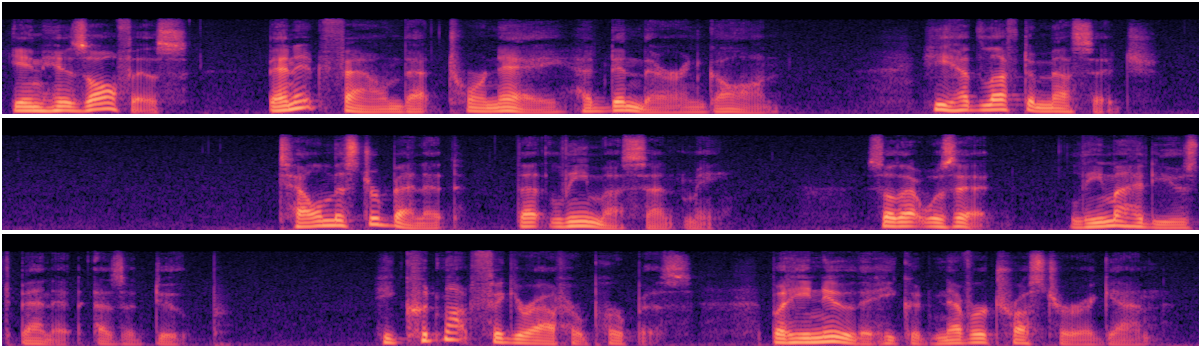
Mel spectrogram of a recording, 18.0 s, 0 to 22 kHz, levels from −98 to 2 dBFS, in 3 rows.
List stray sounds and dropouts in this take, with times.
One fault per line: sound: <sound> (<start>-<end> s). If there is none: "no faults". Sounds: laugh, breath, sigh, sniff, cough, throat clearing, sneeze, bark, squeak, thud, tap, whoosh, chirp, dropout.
no faults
